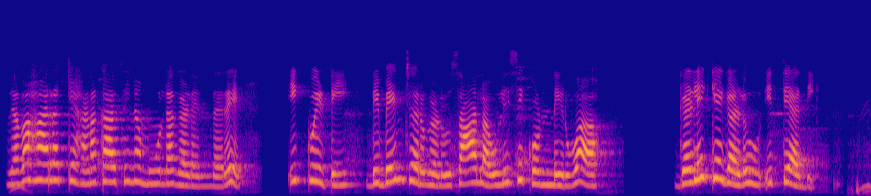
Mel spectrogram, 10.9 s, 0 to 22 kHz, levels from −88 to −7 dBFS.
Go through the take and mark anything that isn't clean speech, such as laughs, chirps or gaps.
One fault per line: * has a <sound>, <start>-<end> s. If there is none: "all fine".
all fine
